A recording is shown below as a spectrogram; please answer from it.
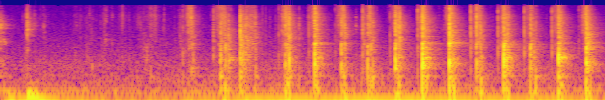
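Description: Tarot cards being shuffled by hand: rapid crisp card slaps, about five a second, starting about two seconds in after a quieter stretch of handling.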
